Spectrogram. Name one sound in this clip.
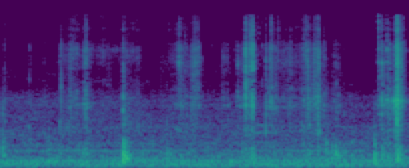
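Beads and trinkets clink softly as a hand rummages through them.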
